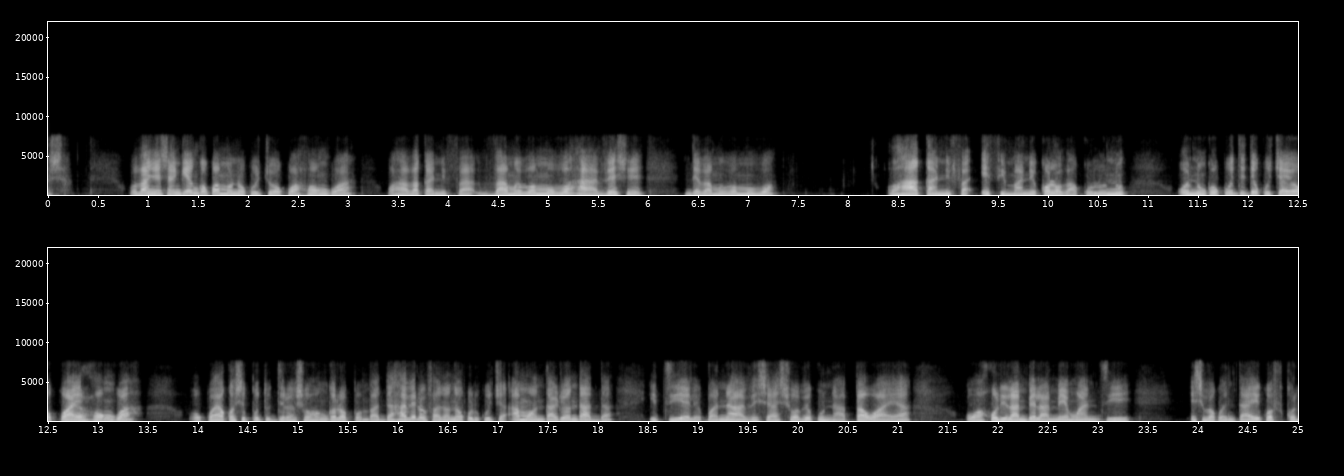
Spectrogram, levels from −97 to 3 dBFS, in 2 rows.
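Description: The speech recording shows no technical faults: it was carried over Speex at about 24 kbps with only light coding effects, and its content stops at about 7.6 kHz.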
